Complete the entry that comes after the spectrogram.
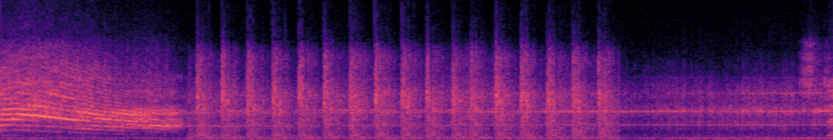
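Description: A ship's guns firing at an enemy ship in a scene with a rapid burst of about fifteen evenly spaced loud shots over steady engine-like drone, preceded by a falling whistle-like tone.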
